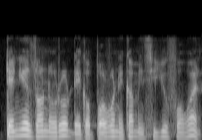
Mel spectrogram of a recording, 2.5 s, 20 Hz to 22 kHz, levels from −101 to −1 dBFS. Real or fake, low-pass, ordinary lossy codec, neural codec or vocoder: real; 7.2 kHz; AAC, 48 kbps; none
